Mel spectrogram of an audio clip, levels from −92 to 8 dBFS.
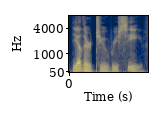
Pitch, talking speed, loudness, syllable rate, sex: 100 Hz, 200 wpm, -18 LUFS, 6.6 syllables/s, male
